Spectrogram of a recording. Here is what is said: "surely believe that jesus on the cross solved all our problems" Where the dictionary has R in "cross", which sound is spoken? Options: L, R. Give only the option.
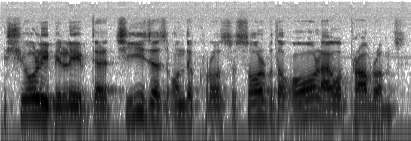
R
